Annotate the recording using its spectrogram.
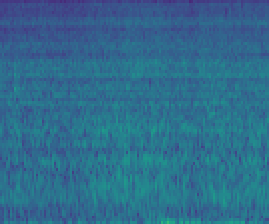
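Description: Hand-held MAPP gas torch burning steadily, a continuous rushing hiss from the open flame.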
